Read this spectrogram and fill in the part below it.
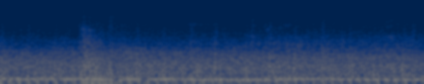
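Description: Footsteps slap on pavement as a man runs.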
